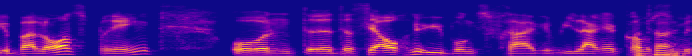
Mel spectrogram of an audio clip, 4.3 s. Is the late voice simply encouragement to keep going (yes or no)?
yes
